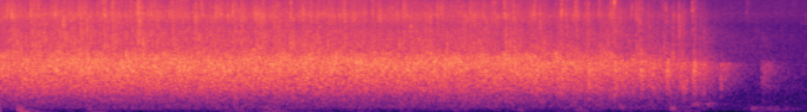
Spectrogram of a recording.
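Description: A large audience applauding, the clapping dying away about seven seconds in.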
